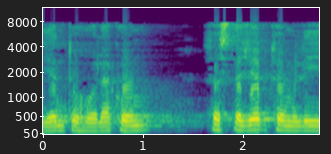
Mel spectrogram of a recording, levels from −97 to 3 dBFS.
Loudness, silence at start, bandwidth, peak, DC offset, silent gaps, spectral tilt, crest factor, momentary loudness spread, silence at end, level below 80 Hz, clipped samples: -10 LUFS; 0 s; 8.8 kHz; 0 dBFS; under 0.1%; none; -4.5 dB/octave; 10 dB; 5 LU; 0 s; -54 dBFS; 2%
